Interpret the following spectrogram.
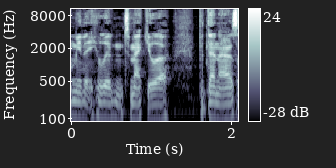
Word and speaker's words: Temecula: away from me now, in this place called Temecula. Though I pronounced it the first time I pronounced it, I was like Temecula.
